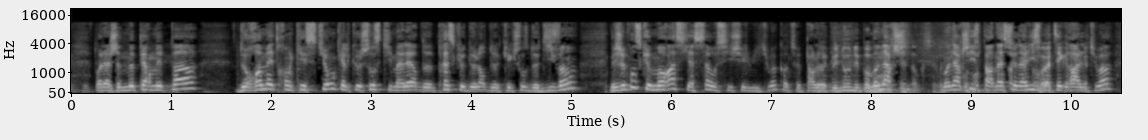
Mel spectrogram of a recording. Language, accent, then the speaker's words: French; France; je ne peux pas me permettre de vouloir qu'une autre équipe que l'équipe de France gagne, car je suis français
